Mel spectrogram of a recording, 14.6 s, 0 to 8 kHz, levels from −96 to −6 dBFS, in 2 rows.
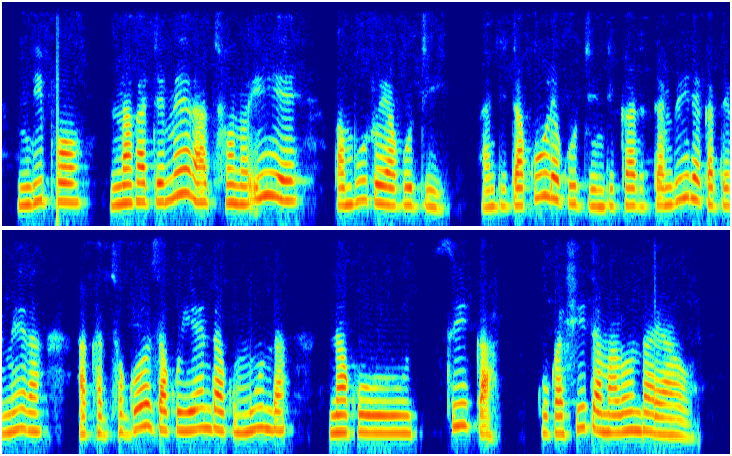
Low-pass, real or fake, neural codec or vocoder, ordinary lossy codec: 7.2 kHz; real; none; Opus, 16 kbps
